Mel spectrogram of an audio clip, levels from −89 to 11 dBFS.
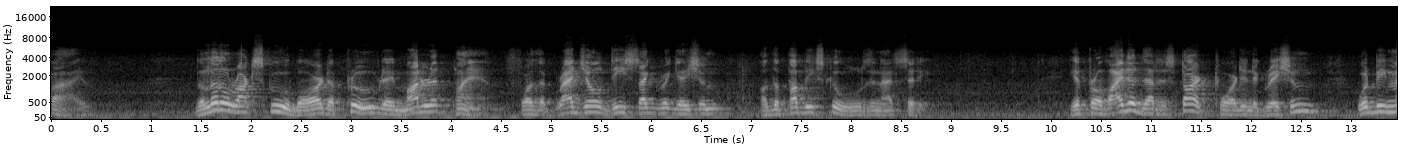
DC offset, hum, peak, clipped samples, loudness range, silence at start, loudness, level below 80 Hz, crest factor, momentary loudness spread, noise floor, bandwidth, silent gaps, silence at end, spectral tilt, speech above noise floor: under 0.1%; none; -14 dBFS; under 0.1%; 7 LU; 0 s; -29 LUFS; -56 dBFS; 16 dB; 14 LU; -54 dBFS; 6.8 kHz; none; 0 s; -7.5 dB/octave; 25 dB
